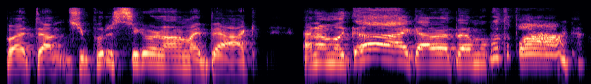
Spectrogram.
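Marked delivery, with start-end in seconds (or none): 2.7-3.0 pained yelp. Retold or imitated. Cigarette put out on back. 3.7-4.4 shocked. Retold or imitated. Retold waking in shock.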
